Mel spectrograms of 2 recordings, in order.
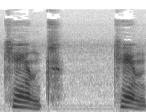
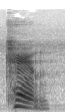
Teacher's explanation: Es común también pronunciarlo sin la T final. · Shown in: second take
